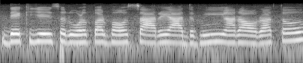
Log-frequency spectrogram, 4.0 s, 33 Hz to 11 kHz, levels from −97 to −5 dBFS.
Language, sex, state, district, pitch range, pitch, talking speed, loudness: Hindi, female, Bihar, Katihar, 215-240 Hz, 225 Hz, 135 wpm, -14 LUFS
